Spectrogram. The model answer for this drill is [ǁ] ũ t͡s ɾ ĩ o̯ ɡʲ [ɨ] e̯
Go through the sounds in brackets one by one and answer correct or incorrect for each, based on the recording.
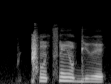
correct, correct

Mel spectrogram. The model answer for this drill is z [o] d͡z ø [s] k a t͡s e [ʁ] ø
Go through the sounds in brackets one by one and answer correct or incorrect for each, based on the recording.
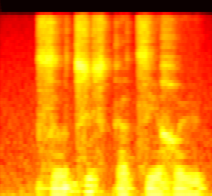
incorrect, correct, correct

